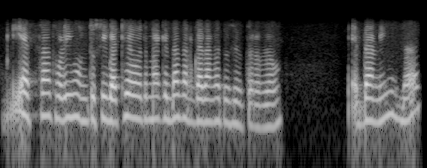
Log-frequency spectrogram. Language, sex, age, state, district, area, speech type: Punjabi, female, 45-60, Punjab, Tarn Taran, rural, conversation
